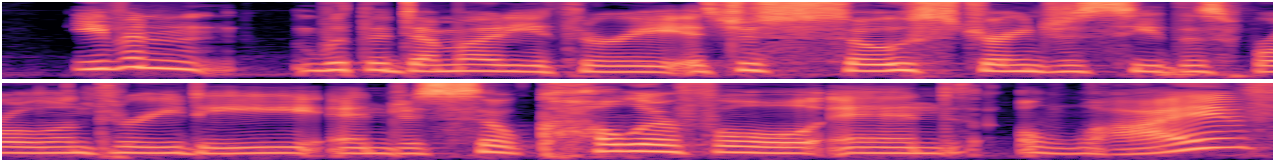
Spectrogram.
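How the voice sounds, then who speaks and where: A woman with an unremarkable speaking voice talks at a moderate pace in an American accent, her pitch medium. The recording is very clean, with a silent background. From Texas. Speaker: games journalist. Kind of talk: casual chat.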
